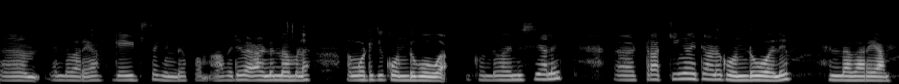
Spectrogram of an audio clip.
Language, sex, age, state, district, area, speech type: Malayalam, female, 18-30, Kerala, Wayanad, rural, spontaneous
